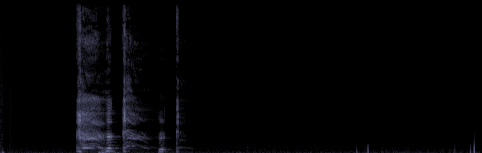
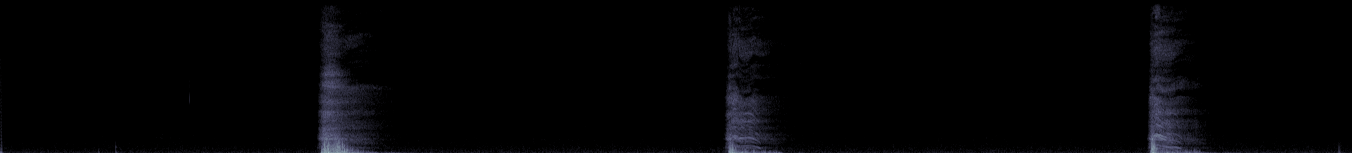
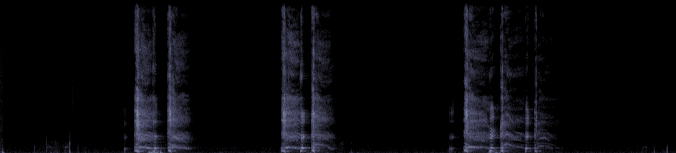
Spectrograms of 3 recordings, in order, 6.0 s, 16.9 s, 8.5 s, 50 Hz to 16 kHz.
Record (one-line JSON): {"cough_length": "6.0 s", "cough_amplitude": 617, "cough_signal_mean_std_ratio": 0.32, "exhalation_length": "16.9 s", "exhalation_amplitude": 3026, "exhalation_signal_mean_std_ratio": 0.22, "three_cough_length": "8.5 s", "three_cough_amplitude": 1941, "three_cough_signal_mean_std_ratio": 0.35, "survey_phase": "alpha (2021-03-01 to 2021-08-12)", "age": "18-44", "gender": "Female", "wearing_mask": "No", "symptom_none": true, "smoker_status": "Never smoked", "respiratory_condition_asthma": false, "respiratory_condition_other": false, "recruitment_source": "REACT", "submission_delay": "1 day", "covid_test_result": "Negative", "covid_test_method": "RT-qPCR"}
